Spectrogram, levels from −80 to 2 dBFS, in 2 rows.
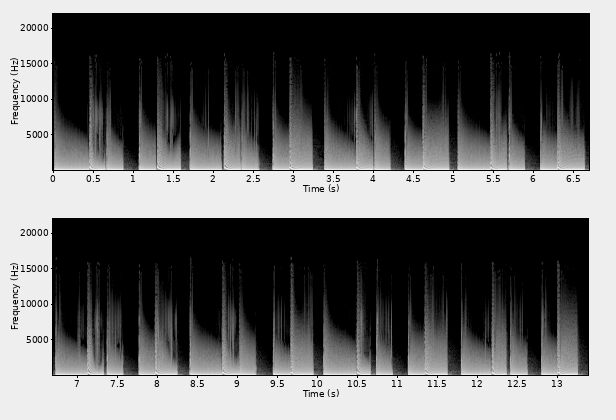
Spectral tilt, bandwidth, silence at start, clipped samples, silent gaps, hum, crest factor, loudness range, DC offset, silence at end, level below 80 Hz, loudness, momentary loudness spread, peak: -8 dB/octave; 8.6 kHz; 0 s; under 0.1%; none; none; 4 dB; 1 LU; under 0.1%; 0.15 s; -10 dBFS; -9 LUFS; 4 LU; -2 dBFS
